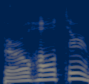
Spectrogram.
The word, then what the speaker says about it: Berhalter: Greg Berhalter.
